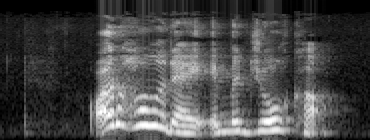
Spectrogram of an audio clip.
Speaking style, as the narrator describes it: snapped Aunt Petunia

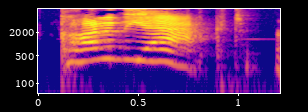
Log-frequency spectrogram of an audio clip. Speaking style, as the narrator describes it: Ernie yelled, his face stark white

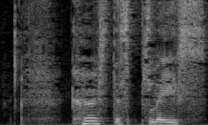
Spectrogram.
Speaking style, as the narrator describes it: Alton spat

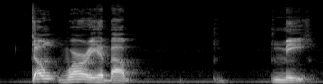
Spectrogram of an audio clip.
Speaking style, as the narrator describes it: said

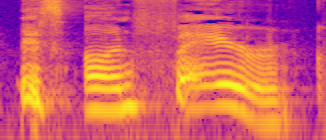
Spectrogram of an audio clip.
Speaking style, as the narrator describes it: cried Fern

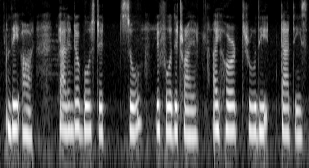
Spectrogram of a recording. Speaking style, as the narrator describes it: said

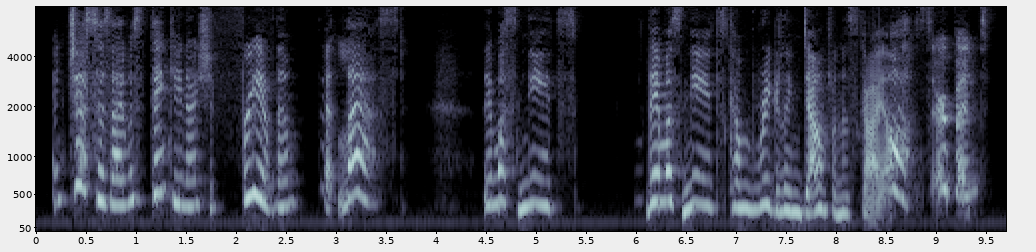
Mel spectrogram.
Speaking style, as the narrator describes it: continued the pigeon, raising its voice to a shriek

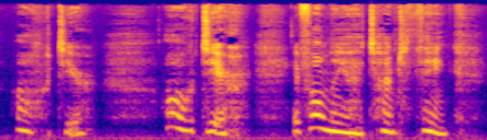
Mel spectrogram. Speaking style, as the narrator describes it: panted Danny Meadow Mouse

